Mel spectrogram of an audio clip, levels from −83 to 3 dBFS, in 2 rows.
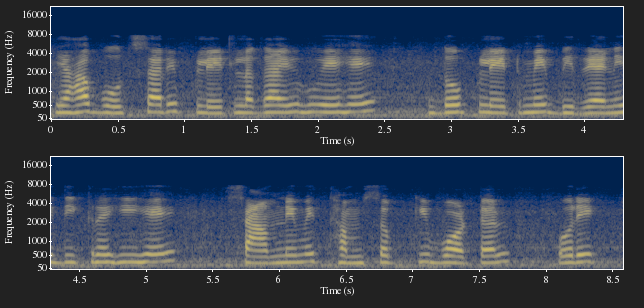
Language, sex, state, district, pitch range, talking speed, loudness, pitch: Hindi, female, Bihar, Araria, 235-260 Hz, 155 wpm, -21 LUFS, 250 Hz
